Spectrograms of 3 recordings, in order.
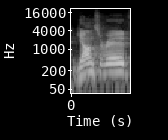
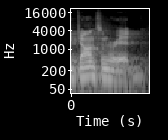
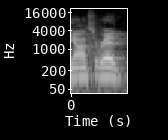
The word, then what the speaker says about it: Jonsered: the race jonzered for the win yonza red for the win however you want to say it just don't say johnson red or jones of red or johannesburg a lot of people have problems pronouncing that anyways um i'm happy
